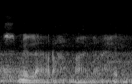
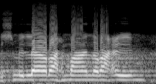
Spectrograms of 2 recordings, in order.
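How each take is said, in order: First: The phrase is said quietly, under the breath. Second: The phrase is said loudly and clearly aloud. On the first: Listeners remain obliged to answer the greeting. The speaker calls it right. "bismillahnya pelan" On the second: Listeners are no longer obliged to answer the greeting. The speaker calls it wrong. "kalau kita kuatkan"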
